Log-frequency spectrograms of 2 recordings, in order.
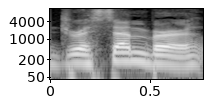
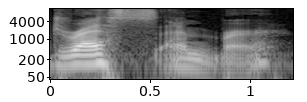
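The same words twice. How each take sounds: First: The first syllable 'dress' is not emphasized. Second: The first syllable 'dress' is emphasized. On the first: "I like to say Dressember, like December" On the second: "a little bit more emphasis on the dress"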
